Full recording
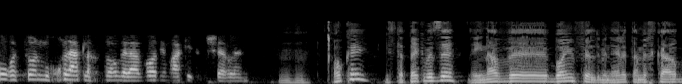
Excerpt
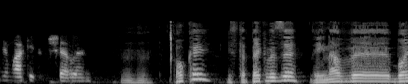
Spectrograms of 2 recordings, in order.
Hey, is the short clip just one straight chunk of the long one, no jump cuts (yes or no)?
yes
